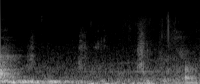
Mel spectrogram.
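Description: A man's low, drawn-out hesitation hum on one steady pitch, heard through a handheld microphone.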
